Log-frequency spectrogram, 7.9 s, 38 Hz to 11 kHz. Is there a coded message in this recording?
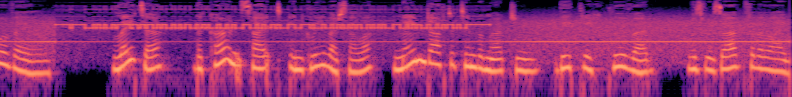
Yes: RTTY (50 baud, 450 Hz shift) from 0.6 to 4.9 s, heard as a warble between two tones, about 2350 Hz centre, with radio static and a steady whistle near 960 Hz. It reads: QUAL E O NOME DADO A UM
